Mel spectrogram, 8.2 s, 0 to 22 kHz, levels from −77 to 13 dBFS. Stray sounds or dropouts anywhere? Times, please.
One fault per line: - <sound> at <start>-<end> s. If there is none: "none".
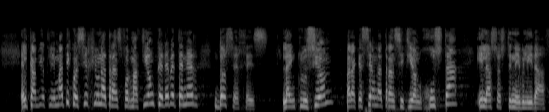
none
